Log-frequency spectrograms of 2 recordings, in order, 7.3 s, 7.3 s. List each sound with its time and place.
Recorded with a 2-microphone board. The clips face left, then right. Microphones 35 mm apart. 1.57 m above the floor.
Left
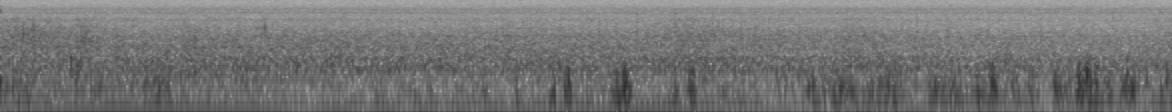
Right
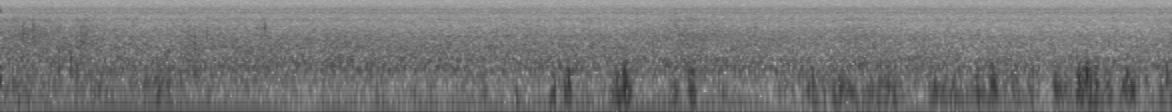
Only background noise.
